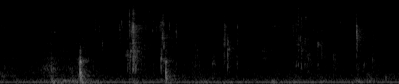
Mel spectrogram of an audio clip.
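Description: A thick, wet mixture is poured out into a gratin dish, making soft squelching and plopping sounds in a few irregular bursts over a faint steady hum, with no one talking.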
